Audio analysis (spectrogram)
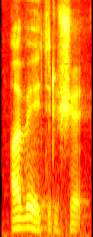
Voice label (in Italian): "avetrice", crespinese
